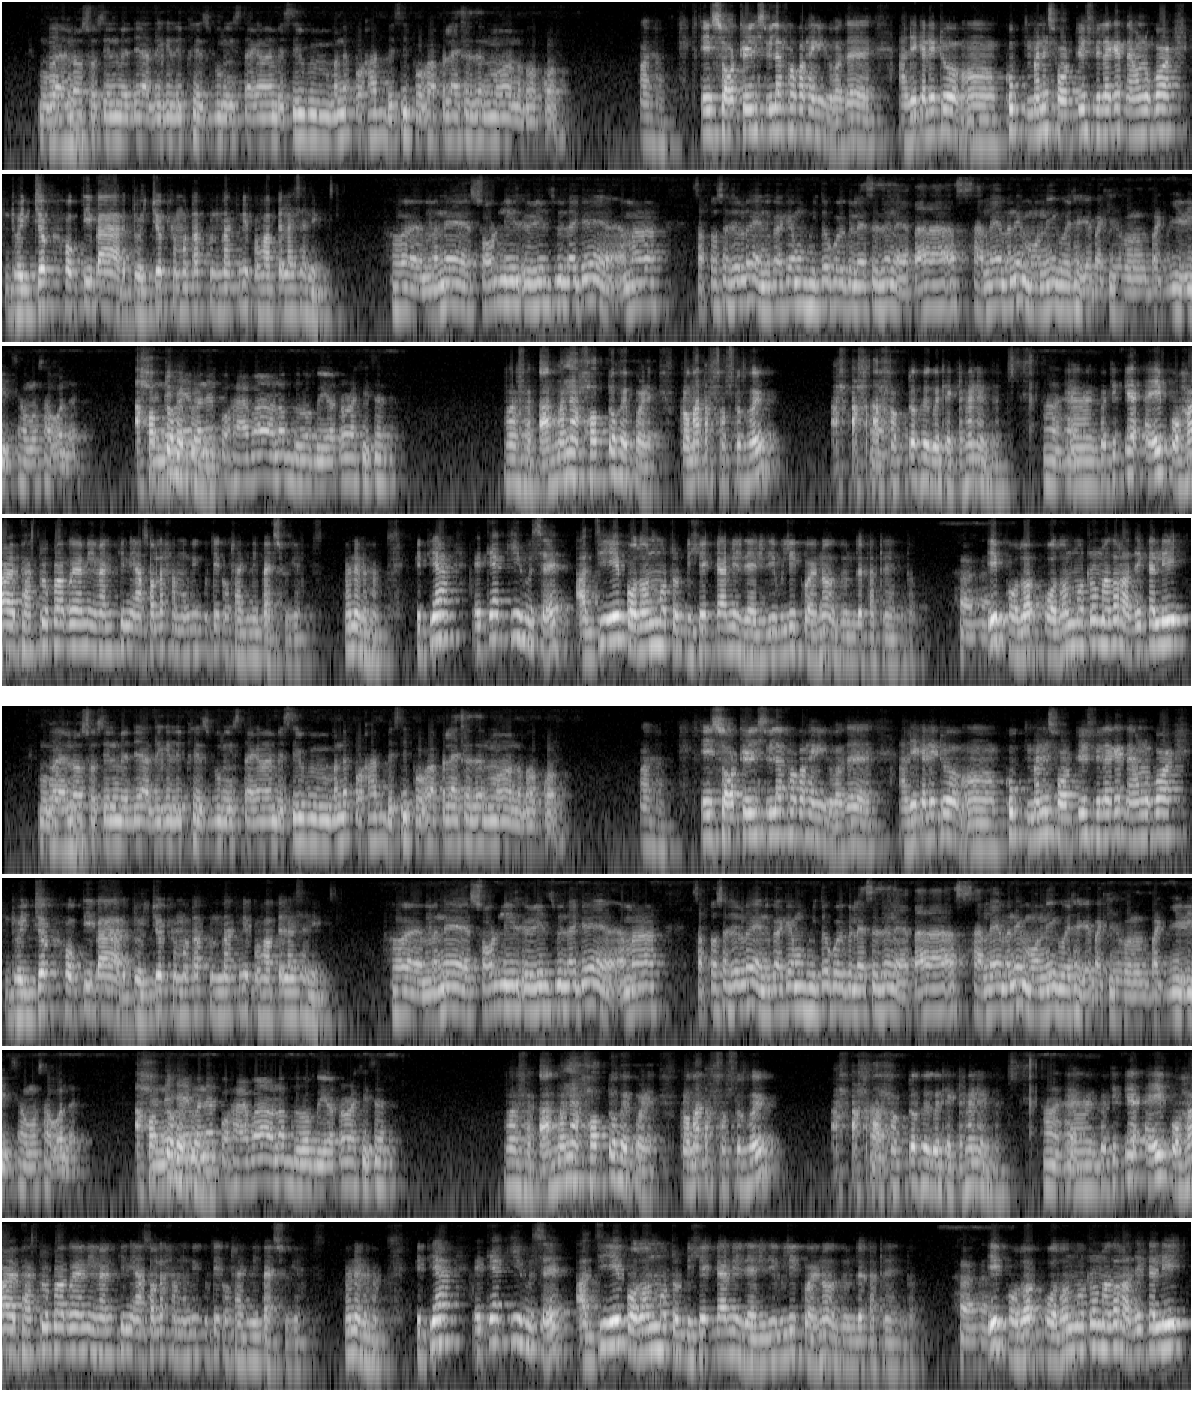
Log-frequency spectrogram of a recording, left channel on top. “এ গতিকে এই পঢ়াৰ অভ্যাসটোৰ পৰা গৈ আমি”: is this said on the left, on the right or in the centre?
Left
